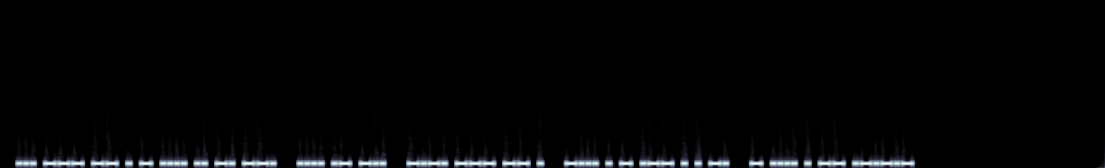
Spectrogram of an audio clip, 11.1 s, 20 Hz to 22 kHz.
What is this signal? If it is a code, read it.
Morse code, heard as a keyed tone, about 36 wpm, 700 Hz. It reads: SOMETHING HAD COME BETWEEN THEM.
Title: Sentences from Top 1000 Words - Review Part 1 - 35wpm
